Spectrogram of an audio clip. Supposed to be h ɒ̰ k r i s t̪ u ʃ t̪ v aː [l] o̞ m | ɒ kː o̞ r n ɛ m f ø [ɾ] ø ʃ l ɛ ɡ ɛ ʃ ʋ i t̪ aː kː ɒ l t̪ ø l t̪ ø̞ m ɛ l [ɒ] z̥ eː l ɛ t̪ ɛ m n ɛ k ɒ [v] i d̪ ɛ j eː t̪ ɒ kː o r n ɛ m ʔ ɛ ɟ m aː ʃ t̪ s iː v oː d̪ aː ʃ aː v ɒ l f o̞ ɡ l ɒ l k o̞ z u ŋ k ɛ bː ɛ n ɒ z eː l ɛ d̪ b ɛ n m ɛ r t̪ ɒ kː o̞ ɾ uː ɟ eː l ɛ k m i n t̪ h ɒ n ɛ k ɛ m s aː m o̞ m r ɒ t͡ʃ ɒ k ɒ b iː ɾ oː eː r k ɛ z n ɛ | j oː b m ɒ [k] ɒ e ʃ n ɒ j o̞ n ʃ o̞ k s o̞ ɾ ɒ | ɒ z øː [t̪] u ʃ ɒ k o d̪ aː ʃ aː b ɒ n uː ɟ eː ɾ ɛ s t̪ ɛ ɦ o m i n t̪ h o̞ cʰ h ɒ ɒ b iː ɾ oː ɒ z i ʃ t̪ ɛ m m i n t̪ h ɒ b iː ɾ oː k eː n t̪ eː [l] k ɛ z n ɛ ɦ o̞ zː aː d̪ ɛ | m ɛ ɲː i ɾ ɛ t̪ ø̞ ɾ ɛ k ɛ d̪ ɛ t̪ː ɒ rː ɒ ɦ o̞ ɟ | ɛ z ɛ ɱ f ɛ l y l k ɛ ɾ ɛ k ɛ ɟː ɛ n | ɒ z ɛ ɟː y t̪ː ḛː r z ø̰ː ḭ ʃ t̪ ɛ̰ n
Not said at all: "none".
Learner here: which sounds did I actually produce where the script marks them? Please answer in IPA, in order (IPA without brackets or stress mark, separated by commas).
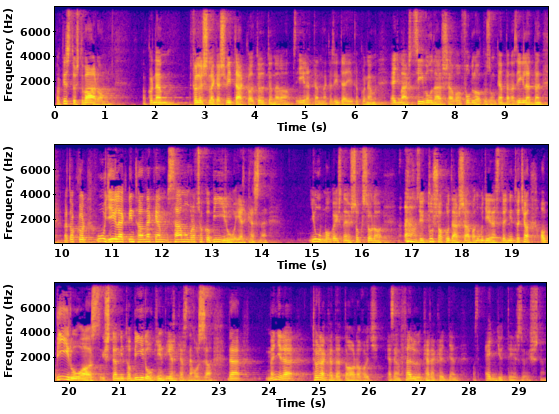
ɾ, l, ɒ, z, ɡ, t̪, r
